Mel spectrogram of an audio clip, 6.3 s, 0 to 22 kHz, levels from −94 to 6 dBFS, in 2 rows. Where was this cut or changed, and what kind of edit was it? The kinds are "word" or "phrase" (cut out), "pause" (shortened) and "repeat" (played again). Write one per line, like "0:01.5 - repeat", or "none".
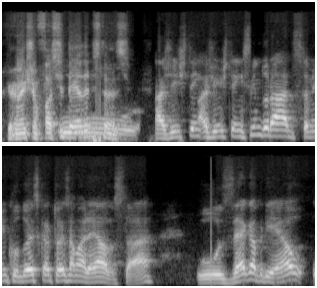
0:01.5 - pause
0:01.9 - word
0:02.4 - word

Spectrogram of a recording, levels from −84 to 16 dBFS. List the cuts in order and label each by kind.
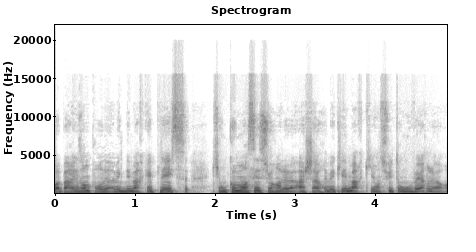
0:02.8 - word
0:03.4 - word

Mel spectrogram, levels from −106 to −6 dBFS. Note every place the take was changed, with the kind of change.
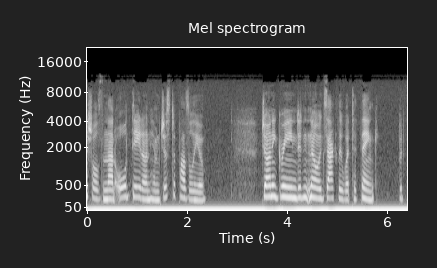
none

